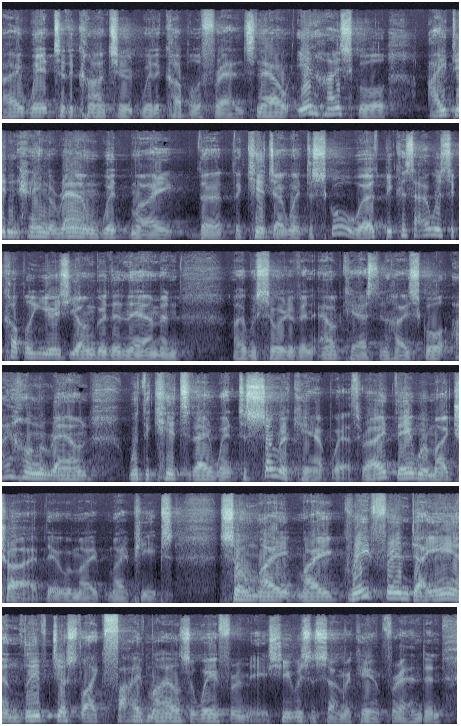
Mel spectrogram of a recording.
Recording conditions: live audience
